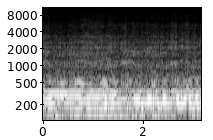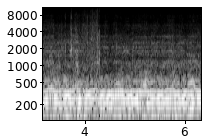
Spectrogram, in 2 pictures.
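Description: Dirt bike engine running at low to moderate revs, its pitch rising and falling with the throttle. A brief scratchy rush cuts across it about four seconds in.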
